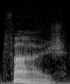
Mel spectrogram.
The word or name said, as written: phage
